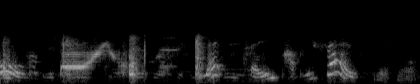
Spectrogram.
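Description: Electronic children's activity toy playing short voice clips and sound effects as its buttons are pressed, with a rising, boing-like electronic glide about half a second to a second in.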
